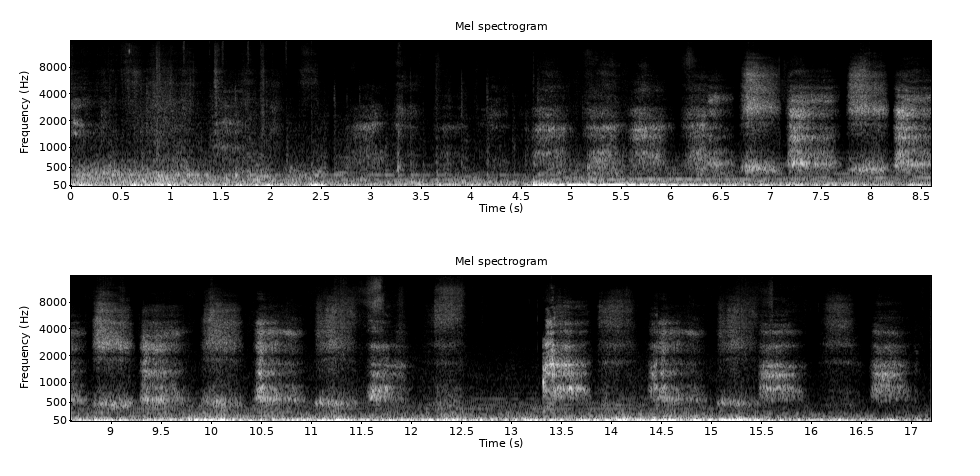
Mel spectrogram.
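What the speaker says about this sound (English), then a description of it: "I can hardly breathe." Heavy, rhythmic gasping breaths from a person exhausted after hard physical exertion during a wilderness survival race, loud and close, repeating steadily with no talk.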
